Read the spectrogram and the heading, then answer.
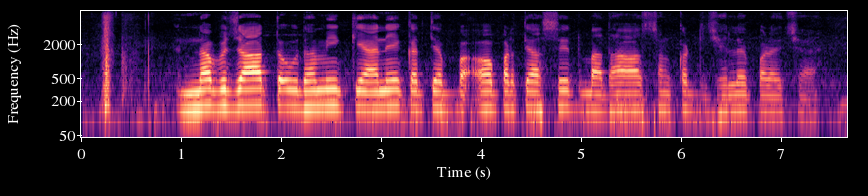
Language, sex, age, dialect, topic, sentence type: Maithili, male, 18-24, Eastern / Thethi, banking, statement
